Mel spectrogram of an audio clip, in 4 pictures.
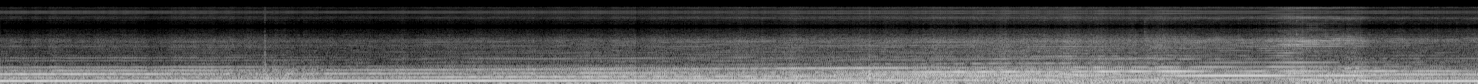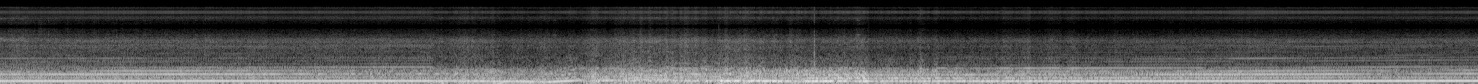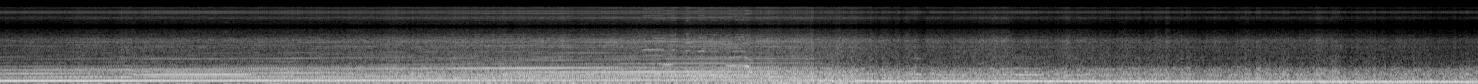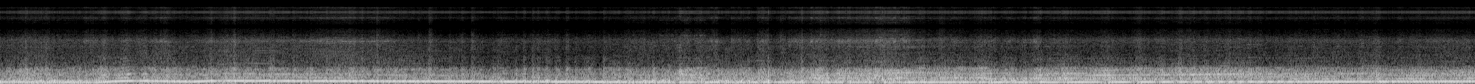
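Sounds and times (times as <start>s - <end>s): race car engine at high revs: 0.0s - 59.0s
road and wind noise: 0.0s - 59.0s.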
